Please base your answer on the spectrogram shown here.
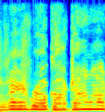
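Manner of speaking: very high, loud, anguished scream. Retelling how a man in agony screamed at the speaker's mom, imitating a man screaming. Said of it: "He was screaming".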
